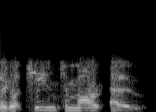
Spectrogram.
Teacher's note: she changed the T to a glottal stop, so it became tomato, but then she put the Bristolian R in there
